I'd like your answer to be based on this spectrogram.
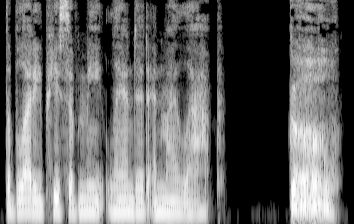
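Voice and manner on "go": furious roar, higher and louder; a violent husband's sudden roar. Acted. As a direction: bellow the command in rage. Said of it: "he roared".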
